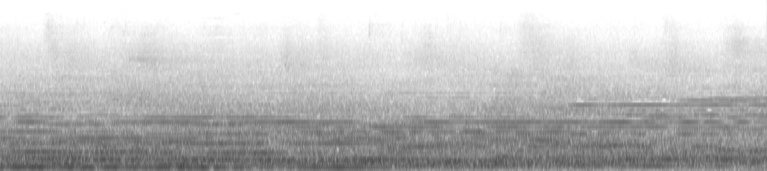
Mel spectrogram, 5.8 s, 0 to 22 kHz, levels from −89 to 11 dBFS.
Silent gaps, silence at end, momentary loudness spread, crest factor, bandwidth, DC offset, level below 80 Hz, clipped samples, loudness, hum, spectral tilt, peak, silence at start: none; 0 s; 3 LU; 14 dB; 9.6 kHz; under 0.1%; -52 dBFS; under 0.1%; -26 LUFS; none; -9 dB/octave; -12 dBFS; 0 s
